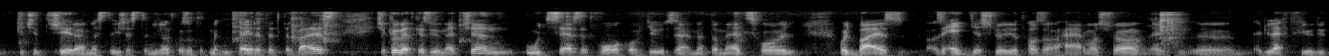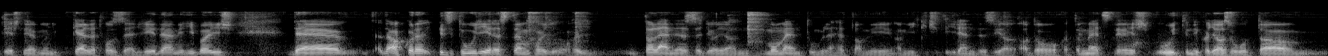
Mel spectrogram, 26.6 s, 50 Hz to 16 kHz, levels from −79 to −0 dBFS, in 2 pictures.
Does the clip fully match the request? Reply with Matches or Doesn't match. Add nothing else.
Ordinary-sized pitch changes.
Matches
